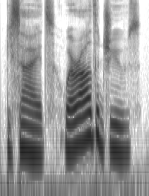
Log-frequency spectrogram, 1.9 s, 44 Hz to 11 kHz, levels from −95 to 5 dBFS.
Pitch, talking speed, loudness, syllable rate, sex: 175 Hz, 160 wpm, -17 LUFS, 5.9 syllables/s, female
